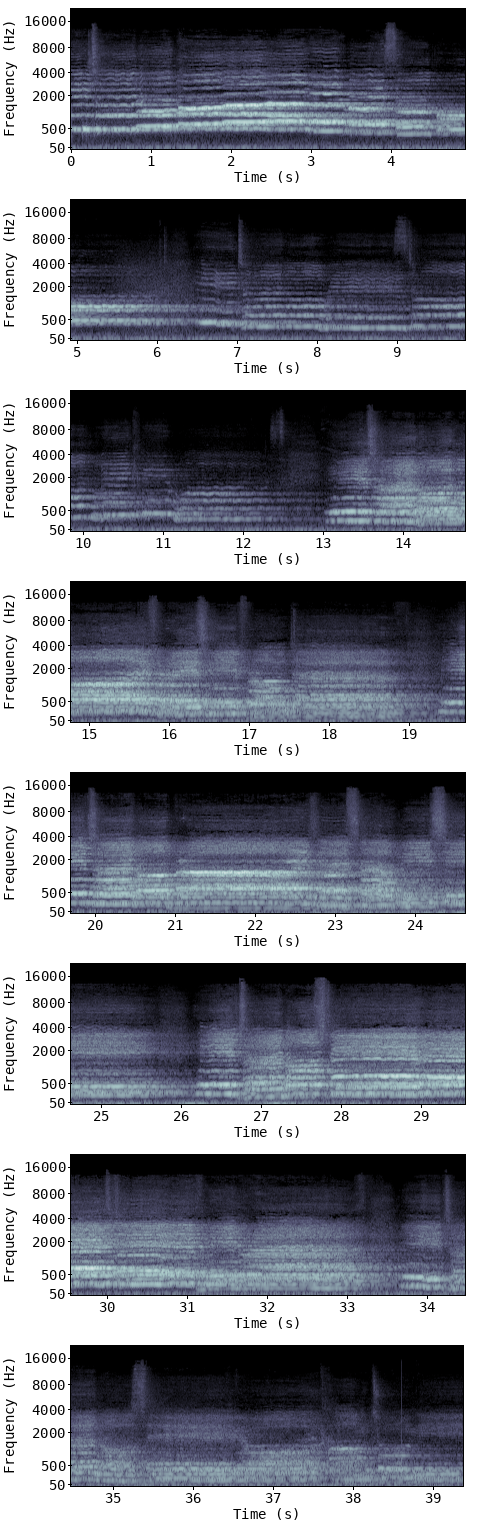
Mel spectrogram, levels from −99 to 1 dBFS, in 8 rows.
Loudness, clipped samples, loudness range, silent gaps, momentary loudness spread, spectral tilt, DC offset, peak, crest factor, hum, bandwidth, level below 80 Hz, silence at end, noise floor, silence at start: -24 LUFS; under 0.1%; 20 LU; none; 23 LU; -4.5 dB/octave; under 0.1%; -6 dBFS; 20 dB; none; 13.5 kHz; -54 dBFS; 0 s; -54 dBFS; 0 s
